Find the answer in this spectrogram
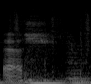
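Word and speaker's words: Ashe: ashy i always say ash there you are hey there you must be that mercenary i've been hearing about i'm ash and and i may still get like ash so the e is silent at garrus mark officers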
